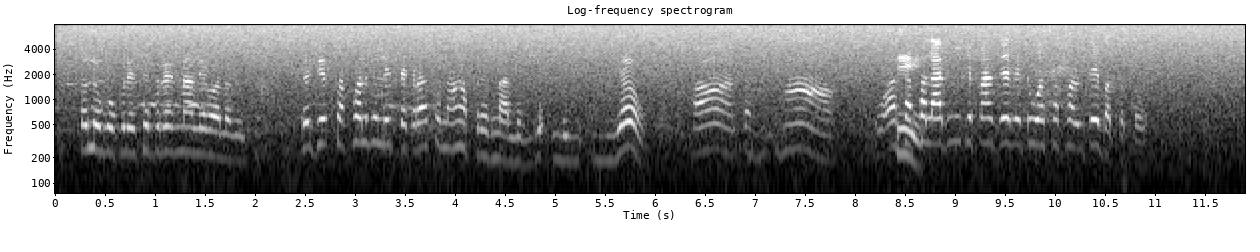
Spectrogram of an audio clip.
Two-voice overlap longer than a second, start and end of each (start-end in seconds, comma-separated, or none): none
